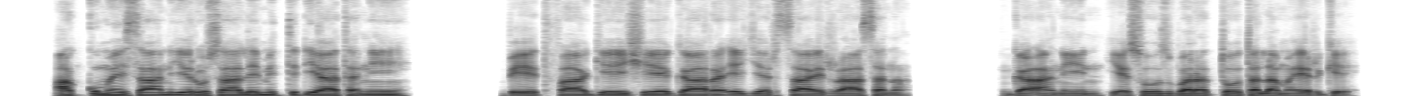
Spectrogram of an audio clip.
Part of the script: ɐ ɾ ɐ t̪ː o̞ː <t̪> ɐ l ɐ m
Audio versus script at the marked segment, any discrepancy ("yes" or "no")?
no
